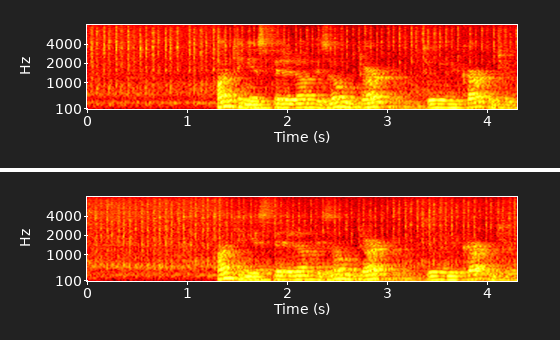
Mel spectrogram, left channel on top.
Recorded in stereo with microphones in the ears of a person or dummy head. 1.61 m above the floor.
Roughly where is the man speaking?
Left.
